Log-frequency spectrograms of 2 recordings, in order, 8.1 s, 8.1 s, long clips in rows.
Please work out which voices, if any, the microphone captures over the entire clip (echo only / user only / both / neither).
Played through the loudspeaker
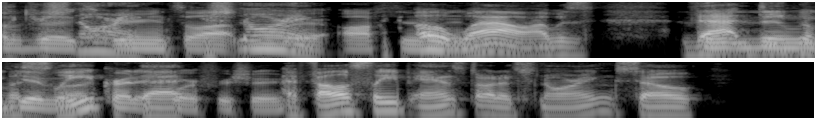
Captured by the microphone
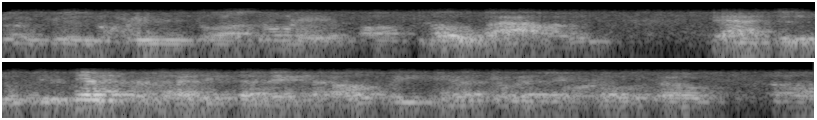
both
